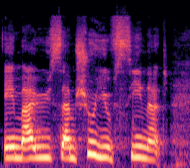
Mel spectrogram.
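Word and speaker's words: Emmaüs: BPI in the 50s it was called a mouse it's pronounced a mouse I'm sure you've seen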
